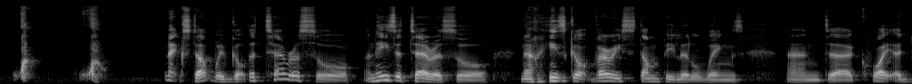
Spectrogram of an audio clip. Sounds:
inside a small room, speech

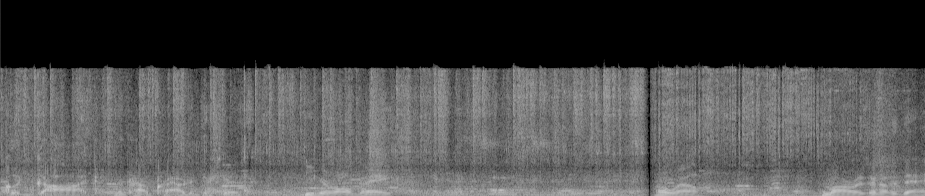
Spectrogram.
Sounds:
speech, music

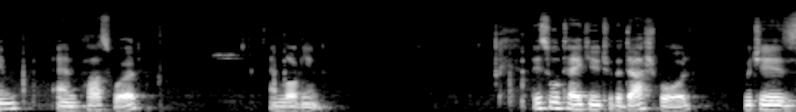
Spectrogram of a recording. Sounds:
speech

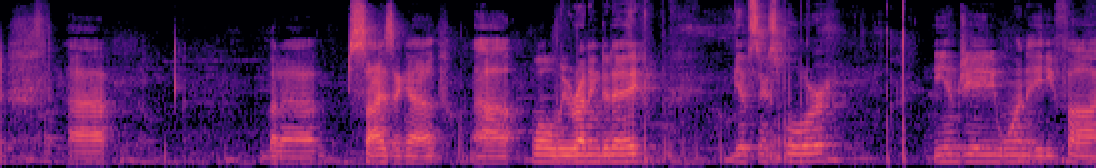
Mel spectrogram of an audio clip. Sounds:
speech

